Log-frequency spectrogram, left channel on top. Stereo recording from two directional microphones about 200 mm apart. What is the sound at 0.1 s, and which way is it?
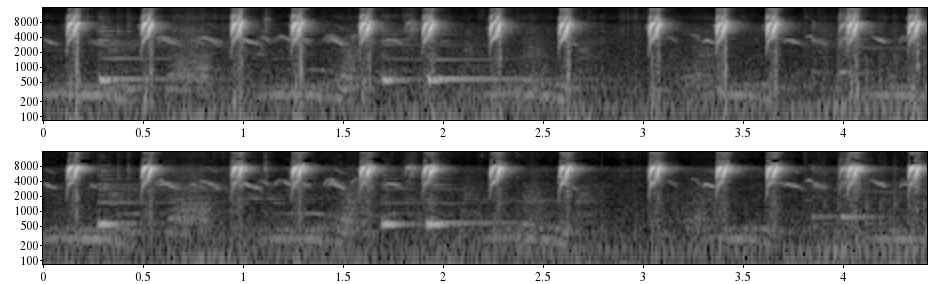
Bird, 10° left (ahead or behind).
